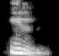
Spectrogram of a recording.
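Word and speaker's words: ø: एक Greek letter है, ये आपका एक वॉवेल है डेनिश लैंग्वेज का, जिसका प्रोनाउंस कुछ इस प्रकार से होता है इर, IR इर, इस प्रकार से इसका प्रोनाउंस होता है।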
